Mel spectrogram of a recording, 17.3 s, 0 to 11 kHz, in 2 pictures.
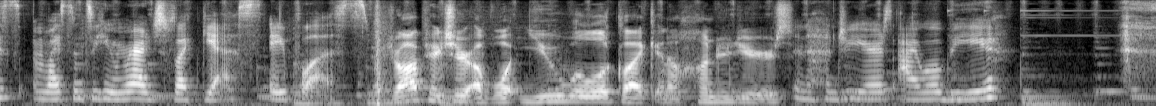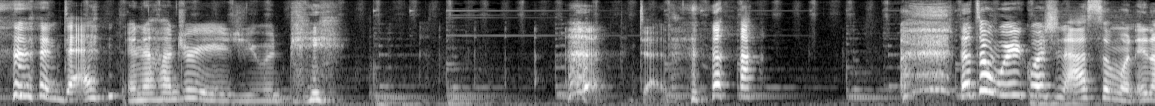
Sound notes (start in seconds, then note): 8.4 giggling; 11.8 chuckling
